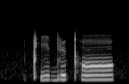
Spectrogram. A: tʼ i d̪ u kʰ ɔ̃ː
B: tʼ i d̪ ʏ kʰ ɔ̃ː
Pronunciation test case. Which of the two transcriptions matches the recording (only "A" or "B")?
B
